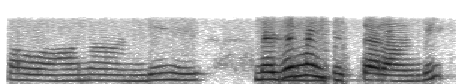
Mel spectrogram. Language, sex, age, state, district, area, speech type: Telugu, female, 30-45, Andhra Pradesh, Chittoor, rural, conversation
